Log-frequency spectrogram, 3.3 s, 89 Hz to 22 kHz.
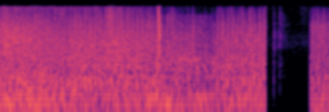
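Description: Gunfire in the video game Half-Life 2, a dense continuous burst of loud shots filling the clip before cutting abruptly to near silence and resuming, with no speech.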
